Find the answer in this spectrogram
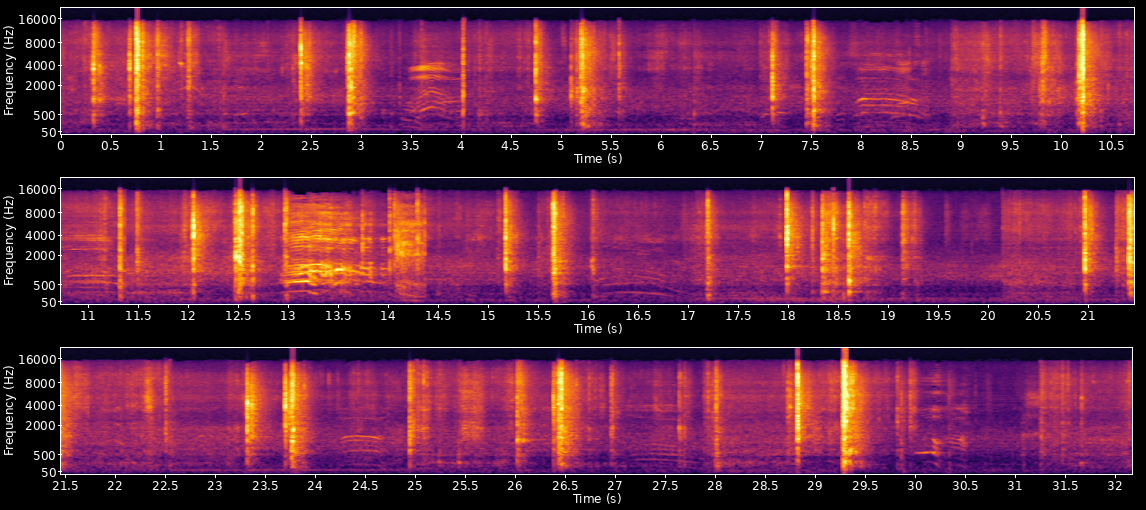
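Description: Skateboards doing flip tricks on smooth concrete: many sharp pops of the tail and slaps of the board landing, often in quick pairs, with wheels rolling between them. Faint voices of onlookers run under it, louder for a moment around the middle.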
